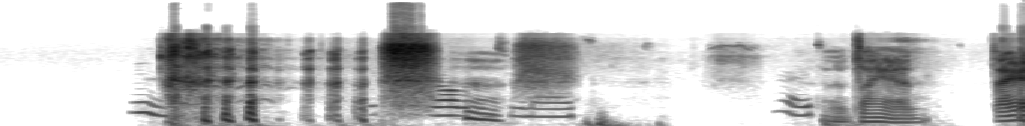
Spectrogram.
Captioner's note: faintly speaks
